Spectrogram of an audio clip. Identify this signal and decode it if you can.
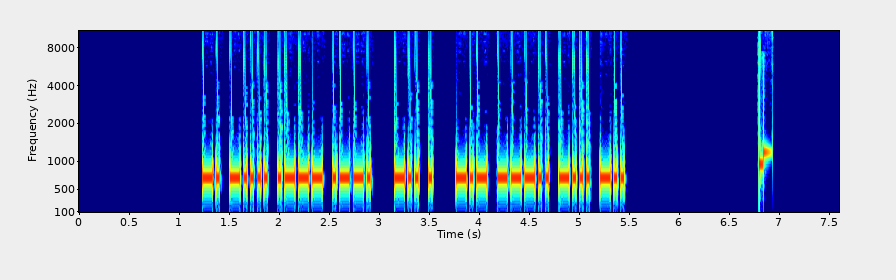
Morse code, heard as a keyed tone, about 36 wpm, 700 Hz. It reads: N6JP DE K8BD
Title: USA Callsign DE Callsign - 4 Characters - 35wpm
